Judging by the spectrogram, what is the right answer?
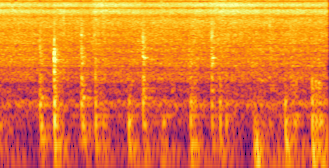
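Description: Browning ground turkey with sausage, onion and garlic sizzles in a pot while a spoon stirs it, giving a close, steady frying hiss broken by a series of rhythmic scraping strokes, with no talking.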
